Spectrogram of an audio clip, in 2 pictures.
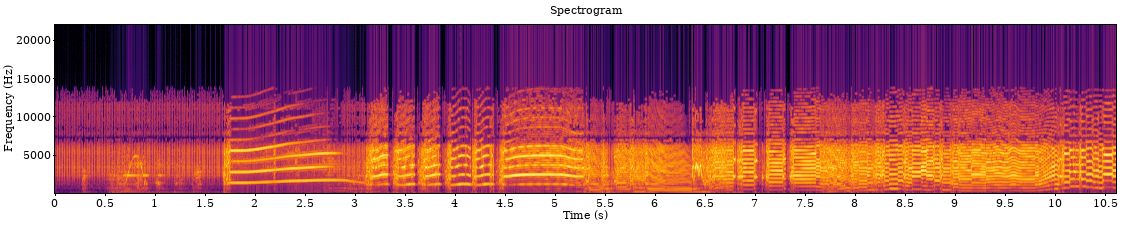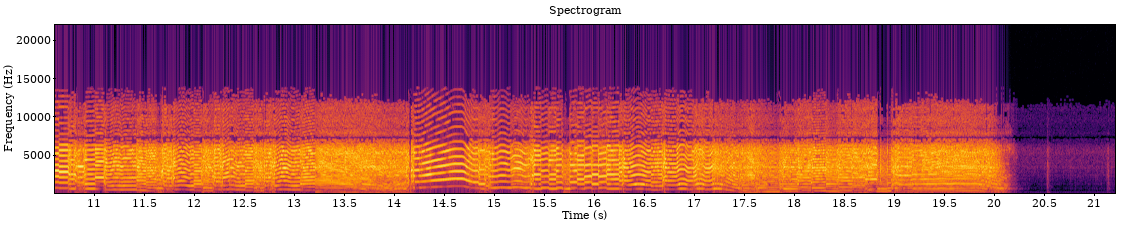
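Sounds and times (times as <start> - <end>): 
guitar solo through a G12M 25 speaker in a metroamp: 0.2 - 20.3.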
